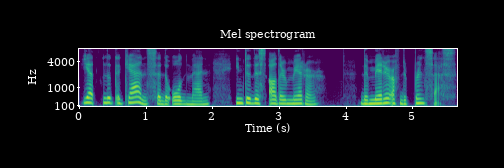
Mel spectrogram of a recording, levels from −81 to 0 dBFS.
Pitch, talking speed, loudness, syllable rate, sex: 200 Hz, 170 wpm, -18 LUFS, 4.8 syllables/s, female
